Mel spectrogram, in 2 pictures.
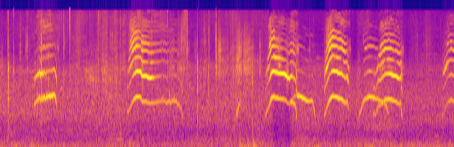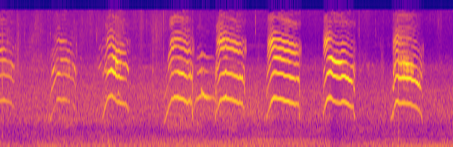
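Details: Eleven kittens in a basket, ten ginger and one white, meowing for attention: many overlapping high, arched meows with strong harmonics, rising then falling, coming almost every second from several voices at once.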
